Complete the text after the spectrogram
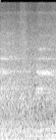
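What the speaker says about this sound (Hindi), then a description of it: "पहले ट्रेन देख लेते हैं।" A train rolls past in Brampton, Canada, making a steady, loud rumble with a low drone from fairly close by, and no clear speech over it.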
